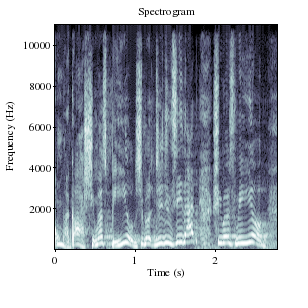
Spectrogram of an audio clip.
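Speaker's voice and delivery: quick, high, excited chatter; high-pitched breathless-paced excitement; excited onlookers. Retold or imitated. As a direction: imitate friends bursting with amazement. Excited friends crowding round her.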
